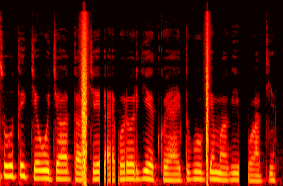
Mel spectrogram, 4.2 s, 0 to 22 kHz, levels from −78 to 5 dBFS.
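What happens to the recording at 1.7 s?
At 1.7 s the speech is inside a Bluetooth dropout from 1.49 to 1.78 s: short silent gaps totalling about 160 ms, the longest 70 ms, likely from late packets being discarded. The spectrogram shows sharp-edged blank columns, and speech resumes as if it had played on.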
